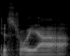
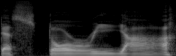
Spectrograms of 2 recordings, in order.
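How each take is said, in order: First: The name ends with an 'er' sound. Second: The name ends with a 'ya' sound. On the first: "I'm going to say Destroyer" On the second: "so it's got the ya at the end"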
